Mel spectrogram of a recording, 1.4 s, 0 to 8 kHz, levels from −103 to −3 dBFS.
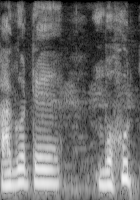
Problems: background sounds at intervals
